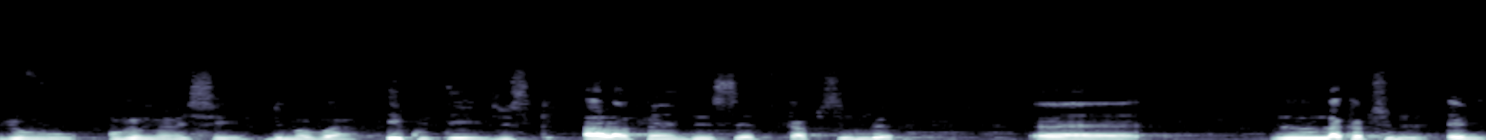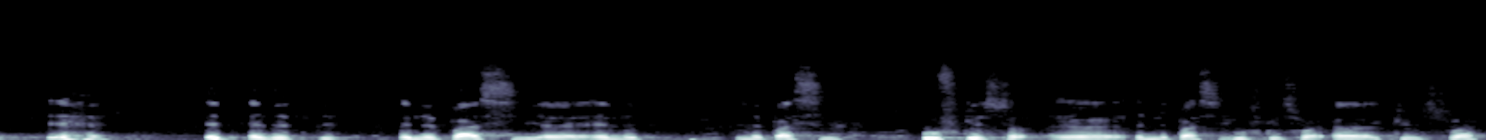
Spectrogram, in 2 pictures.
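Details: Male speaker whose stutter is audible; he is working to improve his communication day by day; stuttering.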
